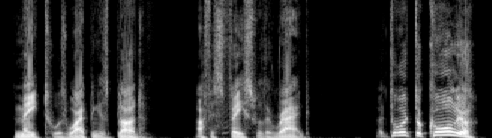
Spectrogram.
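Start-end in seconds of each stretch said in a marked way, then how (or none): 3.8-4.7 very high, loud, shrill whine. Reading an adventure story, voicing the guard answering, whining. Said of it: "the guard whined".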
